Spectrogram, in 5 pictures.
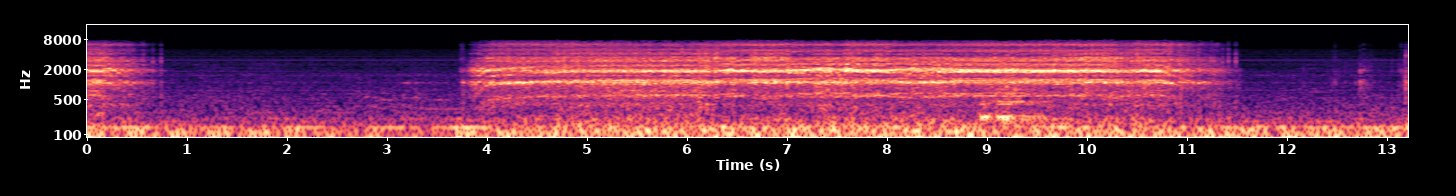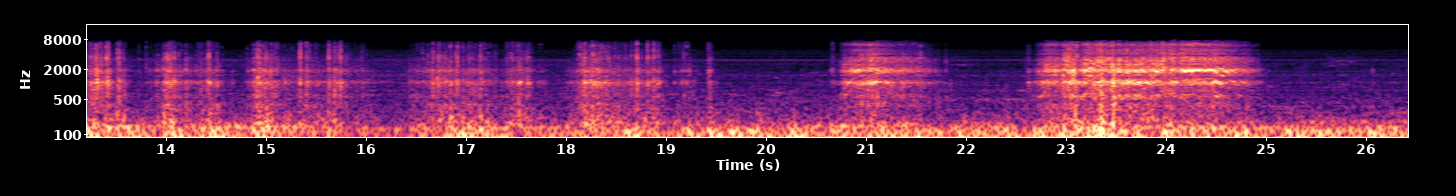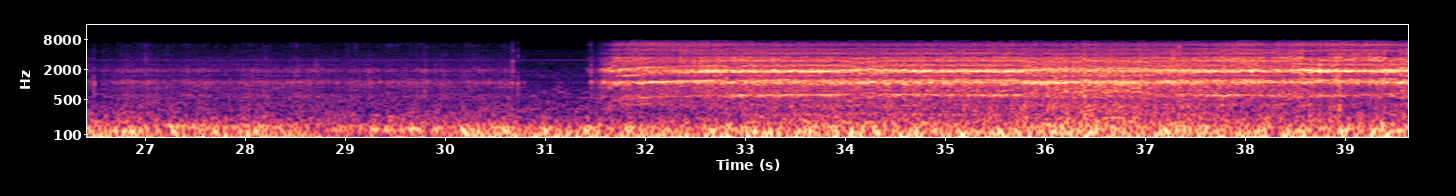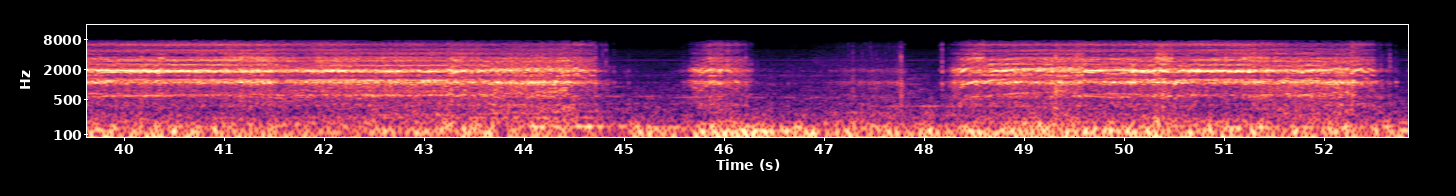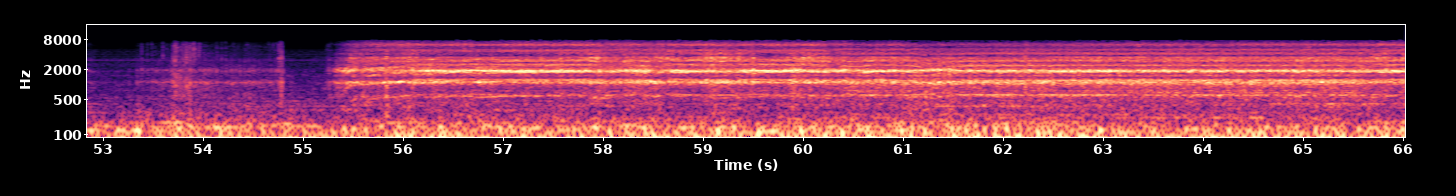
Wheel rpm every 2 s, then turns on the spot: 40, 0, 130, 160, 160, 90, 10, 20, 20, 20, 20, 60, 60, 10, 20, 30, 150, 160, 160, 160, 160, 160, 70, 20, 110, 160, 60, 30, 150, 160, 160, 160, 160.
12-20 26-30 44-48 52-54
